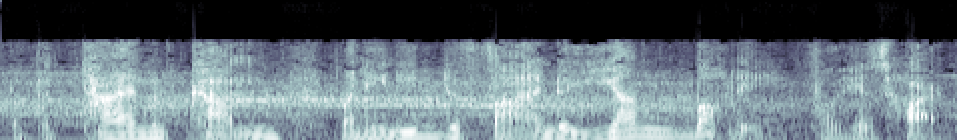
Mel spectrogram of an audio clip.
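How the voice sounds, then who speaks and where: Creepy melodramatic horror tale teller, gravelly, huge swings, muffled recording with music. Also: male voice, low voice, huge pitch swings, noisy background, full character voice. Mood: suspenseful. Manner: theatrical, halting repetitions for suspense. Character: haunted old storyteller telling a ghoulish horror tale, melodramatic. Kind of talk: dramatic horror storytelling. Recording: dull recording under loud music.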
